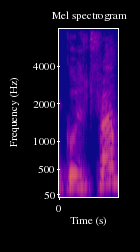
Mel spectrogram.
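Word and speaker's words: Ngultrum: নাম এই এন গুলট্রাম যে লেখা আছে গুলট্রাম আমরা স্পেলিং এ বা উচ্চারণে বলবো আর স্পেলিং এ দেখবো তার পূর্বে একটা এন দেয়া আছে এটাকে আমরা রিং করবো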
